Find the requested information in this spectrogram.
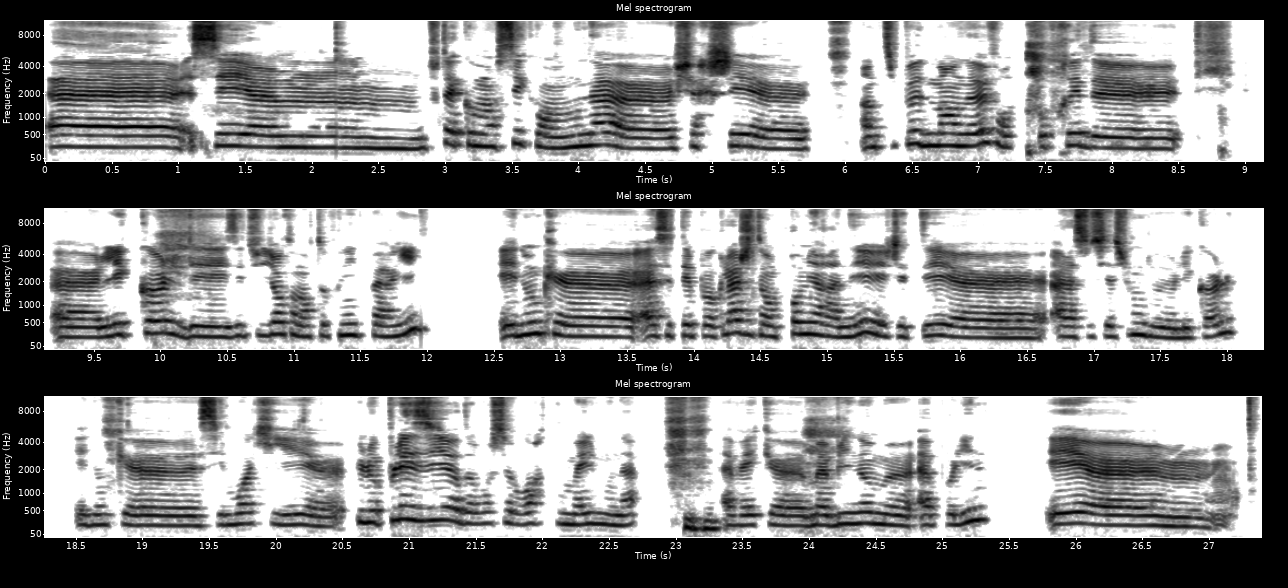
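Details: Adult woman speaking French; fluent speech.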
